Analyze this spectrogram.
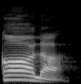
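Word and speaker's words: قال: When I say qala, how many syllables did you hear? Qala. 2 syllables, isn't it?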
